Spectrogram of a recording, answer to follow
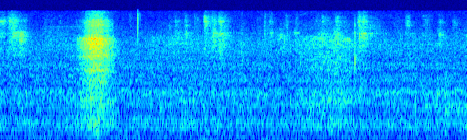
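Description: A single short click about half a second in as a plastic power-strip rocker switch is flipped off, over a faint steady room hum.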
